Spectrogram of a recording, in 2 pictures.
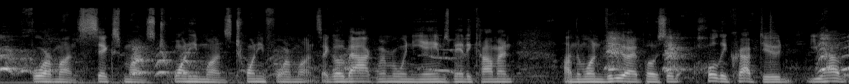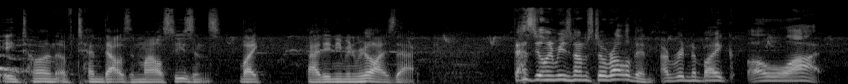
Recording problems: animal sounds; loud; throughout; 8 dB below the speech

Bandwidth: 14.5 kHz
